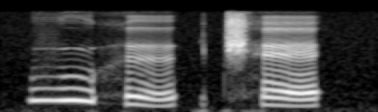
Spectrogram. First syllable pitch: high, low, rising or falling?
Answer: falling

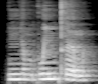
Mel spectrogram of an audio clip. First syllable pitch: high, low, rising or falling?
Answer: low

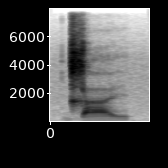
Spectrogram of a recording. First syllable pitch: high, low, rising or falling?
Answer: low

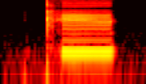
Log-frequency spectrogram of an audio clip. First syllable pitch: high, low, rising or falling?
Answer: high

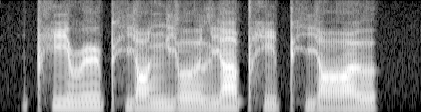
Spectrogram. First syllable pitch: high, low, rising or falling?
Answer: falling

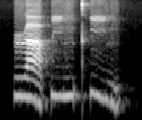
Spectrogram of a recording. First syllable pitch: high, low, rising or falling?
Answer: falling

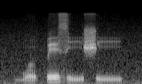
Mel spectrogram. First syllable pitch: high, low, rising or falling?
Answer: low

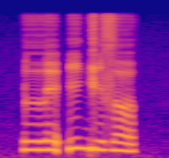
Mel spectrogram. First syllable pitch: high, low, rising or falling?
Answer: low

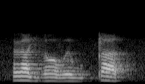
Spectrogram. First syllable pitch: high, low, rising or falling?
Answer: low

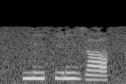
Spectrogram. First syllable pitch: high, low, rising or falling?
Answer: high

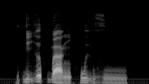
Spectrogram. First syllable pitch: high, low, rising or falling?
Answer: rising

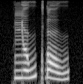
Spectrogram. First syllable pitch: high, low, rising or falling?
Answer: rising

